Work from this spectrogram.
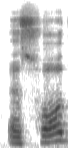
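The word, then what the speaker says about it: صاد: সদের উপর আচ্ছা আগে সদটা হলো এরকমের যে আপনাকে জিহ্বার আগা সামনের নিচের দাঁতের আগা থেকে শীষ সহ মোটা ভাবে আদায় হবে সদ অর্থাৎ জিহ্বার আগাটা আইসা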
